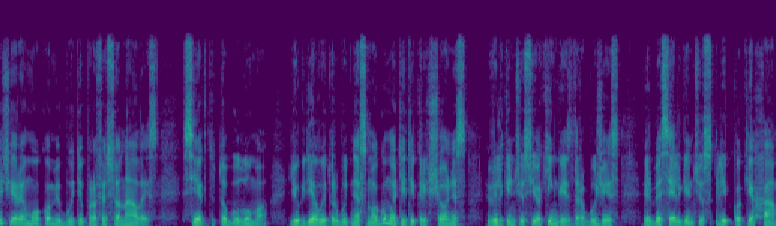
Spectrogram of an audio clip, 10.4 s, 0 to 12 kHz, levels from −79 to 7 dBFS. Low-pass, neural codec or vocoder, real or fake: 9.9 kHz; none; real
